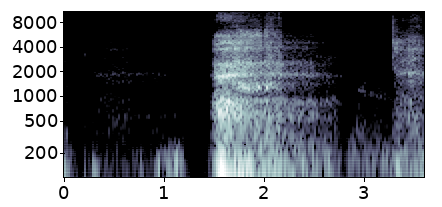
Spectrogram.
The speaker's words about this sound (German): Was wäre das Nächste? Dreimal schnaufen. Dreimal schnaufen.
